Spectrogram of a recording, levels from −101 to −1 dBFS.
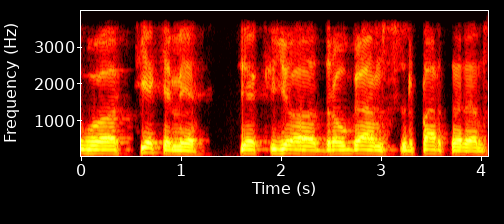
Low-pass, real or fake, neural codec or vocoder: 3.6 kHz; real; none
